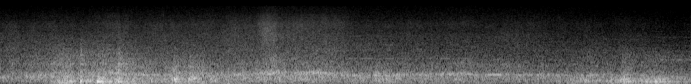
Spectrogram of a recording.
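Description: A steady, loud roar of a storm at sea, with deep rolling thunder rumbling throughout and a wash of rain or surf-like noise over it, continuous for the whole stretch with no voices.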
